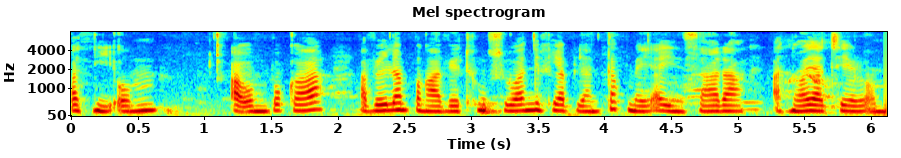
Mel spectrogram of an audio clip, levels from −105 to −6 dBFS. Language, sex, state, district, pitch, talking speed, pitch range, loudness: Mizo, female, Mizoram, Aizawl, 205 Hz, 245 wpm, 190-215 Hz, -17 LUFS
